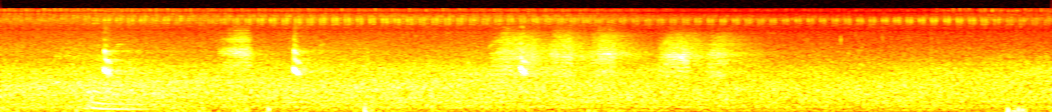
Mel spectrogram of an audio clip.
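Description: Birds calling faintly: three short, sharp calls that drop in pitch, and a few harsher calls in the middle, over faint background hiss.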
